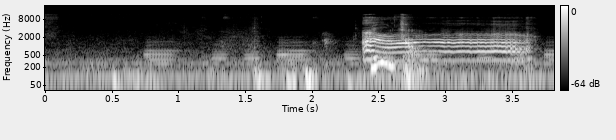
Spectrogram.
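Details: Pet cats indoors, a young male kitten nibbling and playing with a tolerant older female cat; after soft faint sounds, one clear drawn-out meow rises and holds for about a second, with a person speaking nearby.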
